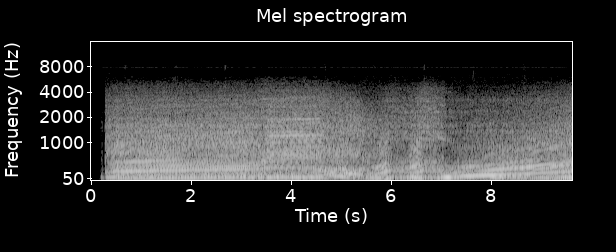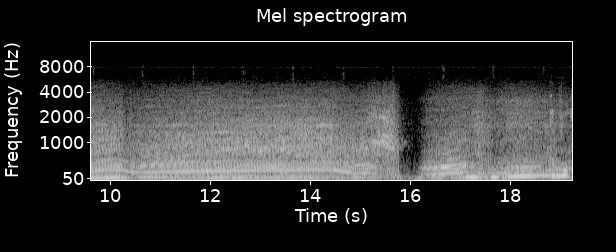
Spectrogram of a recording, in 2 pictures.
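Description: Lexus SC coupe's engine accelerating hard, its pitch climbing and then dropping sharply at each gear change, then holding steady for a few seconds before winding down. There is a brief dropout near the end.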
